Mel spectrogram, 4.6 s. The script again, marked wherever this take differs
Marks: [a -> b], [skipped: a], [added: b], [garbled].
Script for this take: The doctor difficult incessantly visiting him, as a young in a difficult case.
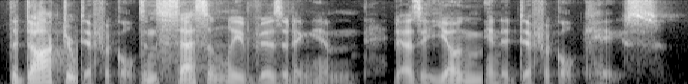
The doctor difficult incessantly visiting him, as a young in a difficult case.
